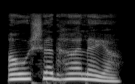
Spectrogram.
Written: ಔಷಧಾಲಯ

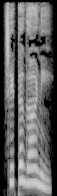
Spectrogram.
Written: ಚಿಟಗಾಣಿ

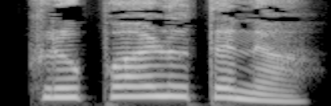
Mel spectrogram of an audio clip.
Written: ಕೃಪಾಳುತನ

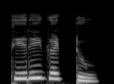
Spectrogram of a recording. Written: ತುರುಕುಡಿ

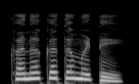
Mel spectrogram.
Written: ಕನಕತಮಟೆ

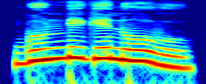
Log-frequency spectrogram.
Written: ಗುಂಡಿಗೆನೋವು

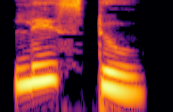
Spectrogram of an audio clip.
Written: ಲಿಸ್ಟು

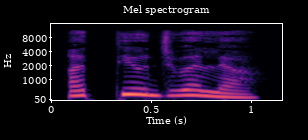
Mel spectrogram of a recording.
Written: ಅತ್ಯುಜ್ವಲ

